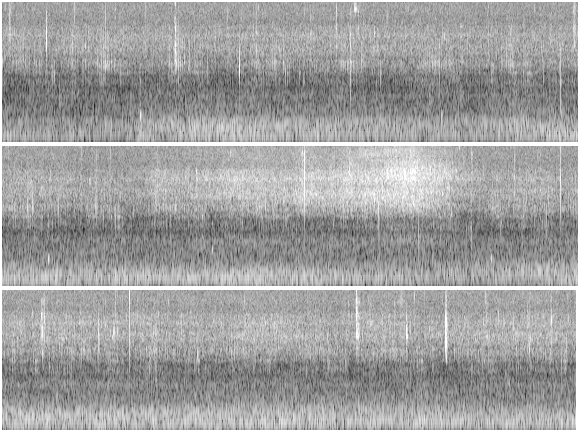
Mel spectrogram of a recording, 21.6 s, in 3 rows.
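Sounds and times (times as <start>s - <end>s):
sea water in a seapool in Tenerife: 0.0s - 21.5s.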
